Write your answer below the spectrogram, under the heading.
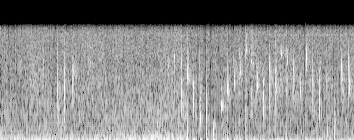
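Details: Hidden in carport rafters at night, an unseen angry bat starts with a few faint squeaks, then breaks into a quick, busy run of sharp chirps and clicks over a constant low hum.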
